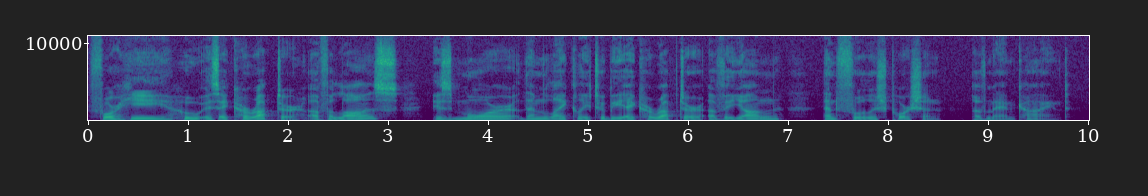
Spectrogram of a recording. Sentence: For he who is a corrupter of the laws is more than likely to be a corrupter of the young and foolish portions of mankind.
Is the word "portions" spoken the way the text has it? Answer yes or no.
no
